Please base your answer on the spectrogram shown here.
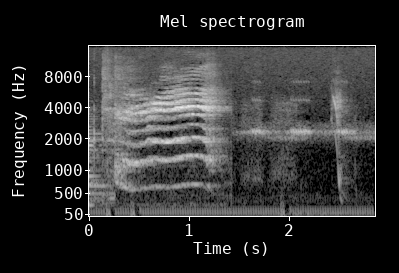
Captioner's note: baby cries; crickets chirping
